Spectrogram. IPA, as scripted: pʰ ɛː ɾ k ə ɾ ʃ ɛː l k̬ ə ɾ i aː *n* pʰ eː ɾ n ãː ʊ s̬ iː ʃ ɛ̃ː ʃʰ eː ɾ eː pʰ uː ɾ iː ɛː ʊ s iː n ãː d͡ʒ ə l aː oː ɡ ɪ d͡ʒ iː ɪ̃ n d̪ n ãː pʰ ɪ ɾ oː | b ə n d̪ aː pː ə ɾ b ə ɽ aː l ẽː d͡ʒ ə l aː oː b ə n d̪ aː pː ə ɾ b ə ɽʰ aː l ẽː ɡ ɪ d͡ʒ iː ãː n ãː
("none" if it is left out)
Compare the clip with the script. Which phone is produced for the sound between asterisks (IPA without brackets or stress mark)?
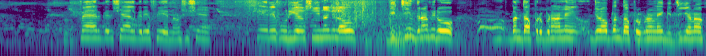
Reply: none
